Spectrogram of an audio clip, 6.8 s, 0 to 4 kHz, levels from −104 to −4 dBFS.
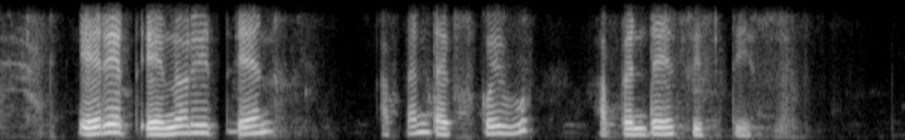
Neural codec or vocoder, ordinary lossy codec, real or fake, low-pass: vocoder, 44.1 kHz, 128 mel bands, Pupu-Vocoder; Opus, 32 kbps; fake; 3.6 kHz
